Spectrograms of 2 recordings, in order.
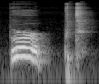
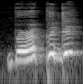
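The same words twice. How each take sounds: First: The ending is pronounced as a t sound. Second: The ending is pronounced as a d sound. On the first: The speaker calls it right. "because there's a p in it" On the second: The speaker calls it wrong. "try to pronounce this with a D sound"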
